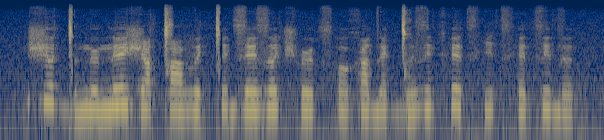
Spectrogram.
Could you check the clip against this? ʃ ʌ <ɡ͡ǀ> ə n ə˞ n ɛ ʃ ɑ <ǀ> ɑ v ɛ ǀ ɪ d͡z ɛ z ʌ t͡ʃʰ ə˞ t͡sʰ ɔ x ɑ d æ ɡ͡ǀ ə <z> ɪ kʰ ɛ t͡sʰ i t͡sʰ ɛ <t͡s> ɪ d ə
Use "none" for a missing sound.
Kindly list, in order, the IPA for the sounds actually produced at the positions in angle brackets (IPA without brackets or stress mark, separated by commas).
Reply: ɡ͡ǀ, ǀ, z, t͡s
